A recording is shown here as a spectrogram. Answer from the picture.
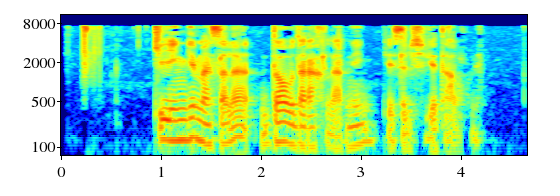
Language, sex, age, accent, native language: Uzbek, male, 18-24, Surxondaryo, Uzbek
